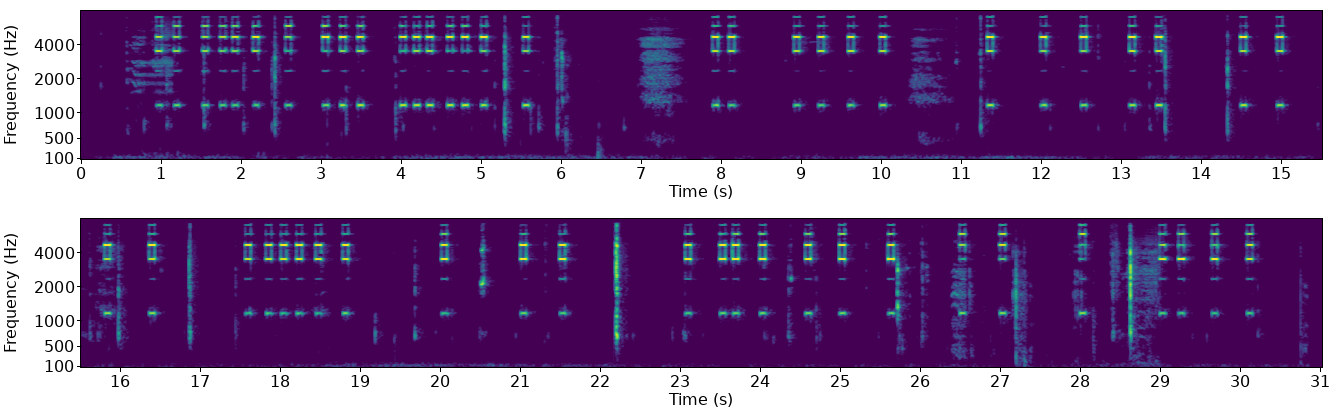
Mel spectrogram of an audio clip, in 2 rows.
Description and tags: Literally just beeping
It's the sound of one of those little Spongebob SMS Chat Messenger devices beeping, because, OBVIOUSLY, i'm pressing all sorts of buttons
Recorded with my LG Stylo 3 Plus
button, beep, beeping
